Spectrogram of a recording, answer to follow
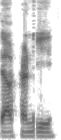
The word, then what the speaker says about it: Dale Carnegie: Dale Carnegie actually is how you say it, Dale Carnegie, How to Win Friends and Influence People.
